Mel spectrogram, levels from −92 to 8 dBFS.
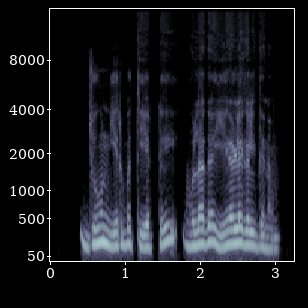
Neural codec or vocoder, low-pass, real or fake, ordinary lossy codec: none; 14.4 kHz; real; Opus, 24 kbps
